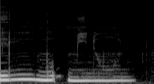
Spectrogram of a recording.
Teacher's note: حمزہ پر cut off sound اور سکون کے بعد می پر زور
